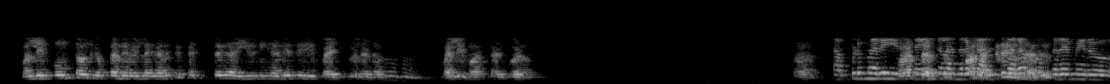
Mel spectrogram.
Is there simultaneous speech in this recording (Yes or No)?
Yes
